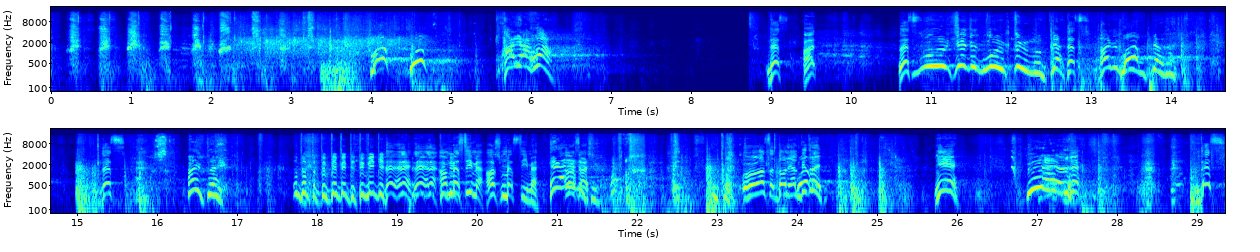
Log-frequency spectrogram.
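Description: Feet thump and shuffle on a floor.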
